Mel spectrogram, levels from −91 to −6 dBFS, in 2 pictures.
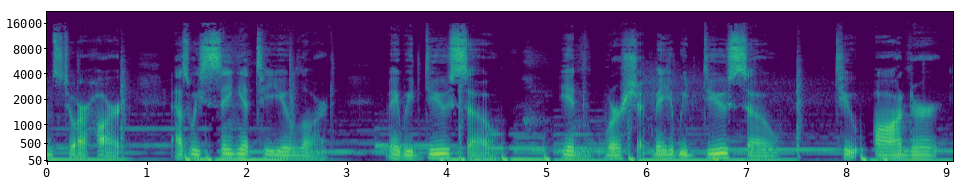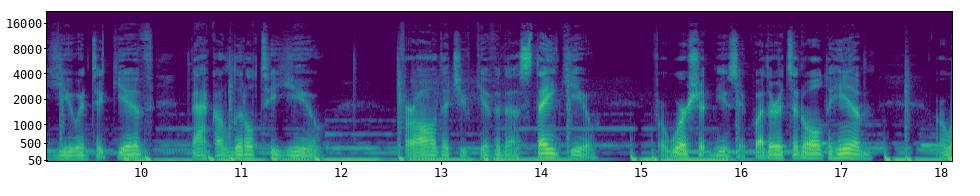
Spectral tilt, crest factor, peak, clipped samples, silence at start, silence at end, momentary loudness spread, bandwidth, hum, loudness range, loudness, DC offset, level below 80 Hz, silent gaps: -4.5 dB/octave; 20 dB; -10 dBFS; under 0.1%; 0 s; 0 s; 13 LU; 16.5 kHz; none; 3 LU; -30 LUFS; under 0.1%; -38 dBFS; none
